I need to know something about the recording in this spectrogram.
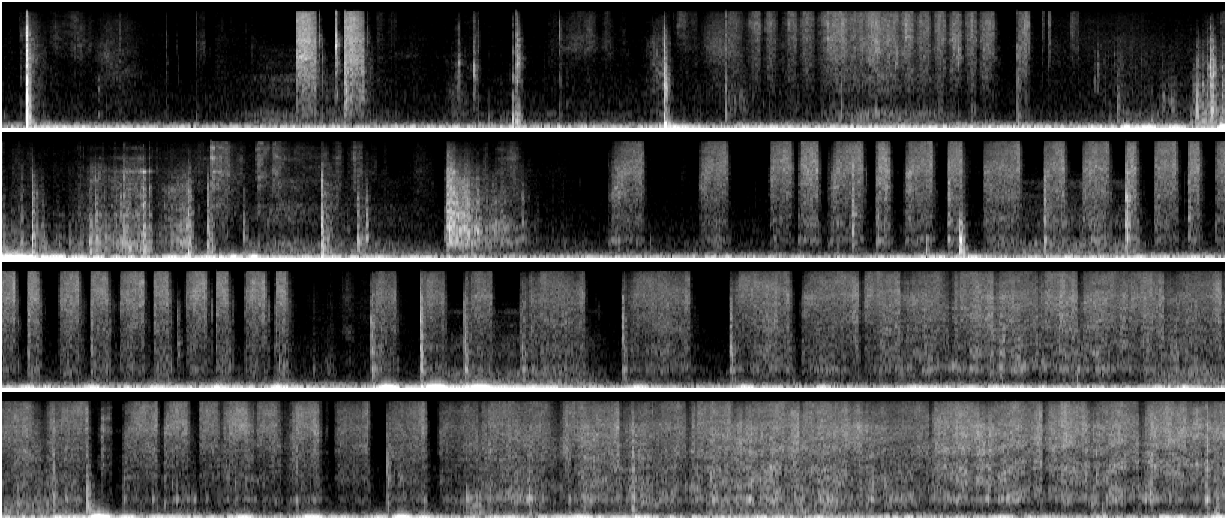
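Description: A paintbrush rubbing across journal paper in repeated scratchy strokes as it spreads wet paint, the strokes coming closer together into near-continuous brushing in the second half. A few soft low bumps come in between.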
